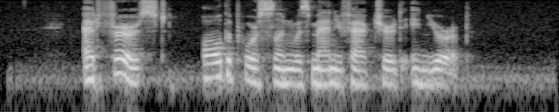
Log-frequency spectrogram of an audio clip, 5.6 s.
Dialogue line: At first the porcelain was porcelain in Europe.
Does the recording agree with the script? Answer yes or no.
no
